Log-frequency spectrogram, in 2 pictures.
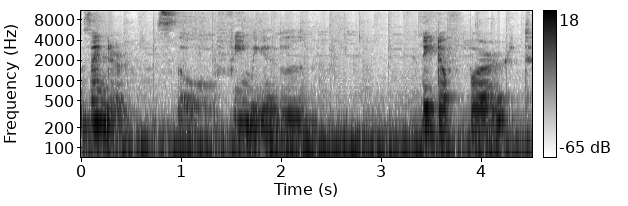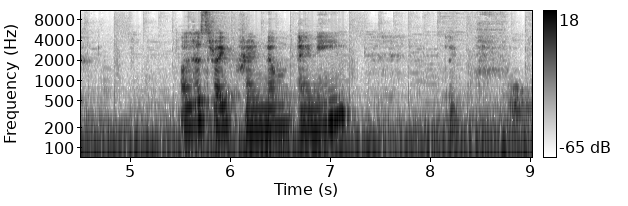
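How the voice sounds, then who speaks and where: A woman's voice: mid-range voice, poor audio. A young woman whose first language is Gujarati talks casually through an online application, explaining each step as she clicks. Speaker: tutorial host. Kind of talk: screen-recorded walkthrough.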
